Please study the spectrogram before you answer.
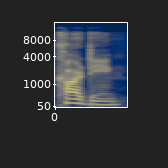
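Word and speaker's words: El Jardín: called the garden or Eljardan pronounced Kardine and where the natives appeared to be more intelligent than any he had yet seen.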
